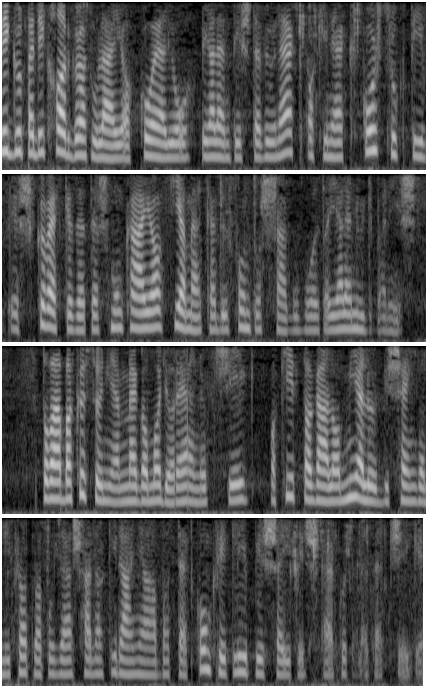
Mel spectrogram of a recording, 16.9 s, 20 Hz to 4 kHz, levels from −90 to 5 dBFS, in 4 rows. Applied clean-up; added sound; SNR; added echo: neural separator model SepFormer WHAM!.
